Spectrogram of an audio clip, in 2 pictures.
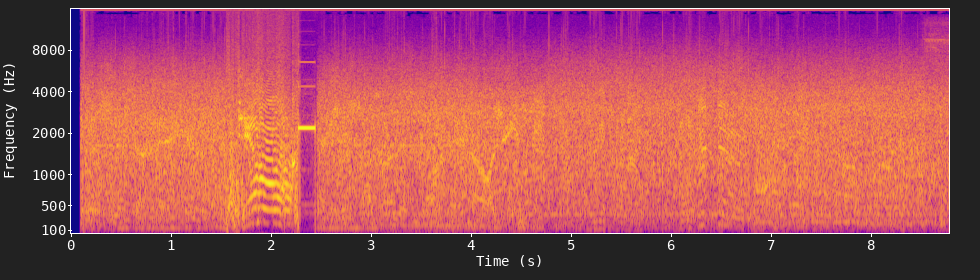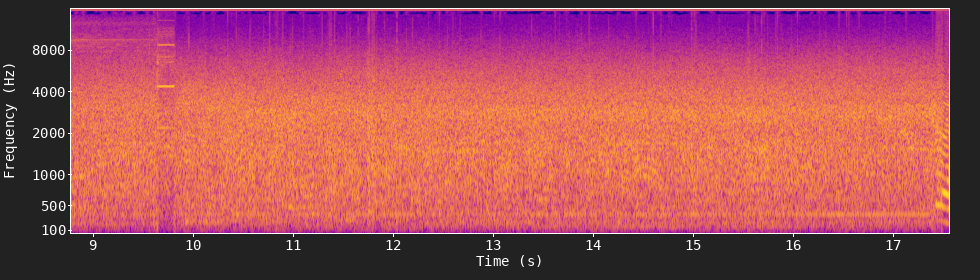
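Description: CB radio on receive: a steady rush of hiss and static with weak, garbled voices of distant stations breaking through, loudest about two seconds in. A low steady whistle sits under the noise in the later seconds.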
